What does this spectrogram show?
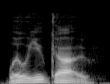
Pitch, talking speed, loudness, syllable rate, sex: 90 Hz, 160 wpm, -18 LUFS, 3.7 syllables/s, male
